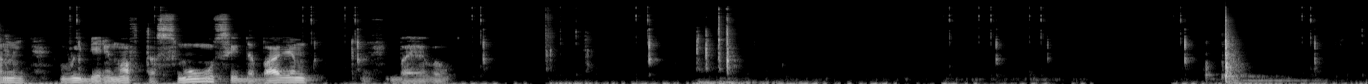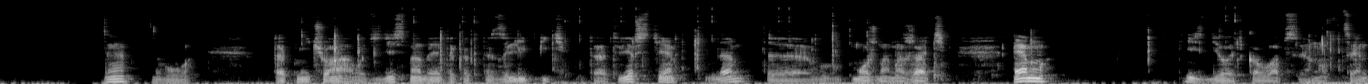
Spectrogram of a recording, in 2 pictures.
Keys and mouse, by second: 1.5 click, 3.0 click, 3.5-4.8 drag, 5.6 shift+middle drag, 6.4-7.8 drag, 9.4 click, 9.8 click, 10.3 click, 11.8 click, 13.0 click, 13.6-16.7 middle drag, 17.3 Tab, 17.7 right click, 18.3 alt+right click, 19.3 alt+right click, 19.9 alt+right click, 20.5 2, 20.7 alt+right click, 21.4 alt+right click, 22.2 shift+middle click, 25.2 m, 26.7 middle click, 27.1 Tab.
